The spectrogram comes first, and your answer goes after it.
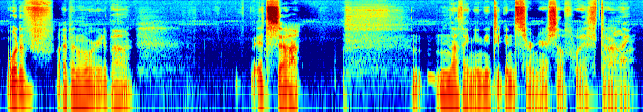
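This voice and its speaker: A man voicing a possessive fae royal in an ASMR roleplay, courtly and coaxing with soft menace under a silky, creaky voice. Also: on the low side, normal speed, no echo, full character voice. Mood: tender, coaxing. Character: possessive, silky male fae royal wooing a captive lover. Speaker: voice actor.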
